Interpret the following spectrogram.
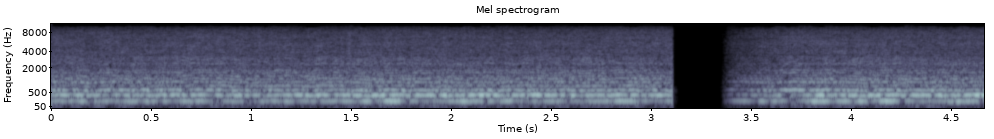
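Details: Steady humming drone of honey bees inside a beehive, low and continuous with layered overtones, cut by a short silent gap near the end before the buzz resumes.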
